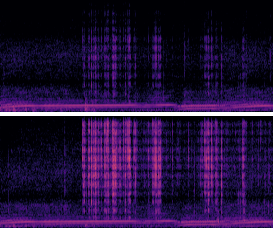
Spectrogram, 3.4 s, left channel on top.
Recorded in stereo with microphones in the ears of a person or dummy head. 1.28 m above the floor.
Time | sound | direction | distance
0.0 | a vehicle | 15° left (ahead or behind) | ?
1.0 | a crack | 70° right (ahead or behind) | ?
